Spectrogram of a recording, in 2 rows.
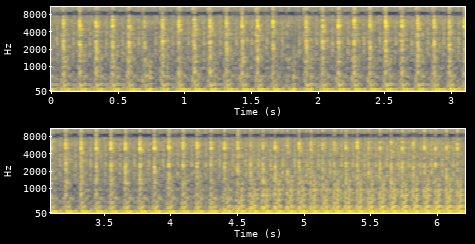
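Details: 1990 Harley-Davidson Sportster 883 restoration project, first start with no breather fitted: uneven idle with irregular pulses and stumbles, never steady; runs rough.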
